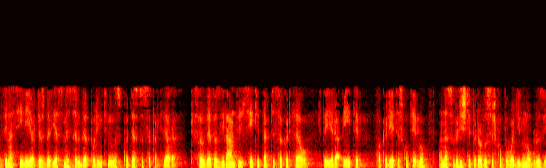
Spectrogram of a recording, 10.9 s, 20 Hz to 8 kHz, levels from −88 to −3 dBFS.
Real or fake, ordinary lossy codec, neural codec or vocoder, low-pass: fake; AAC, 16 kbps; codec, 16 kHz, 0.5 kbps, FunCodec, trained on LibriTTS, 25 frames a second; 7.2 kHz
